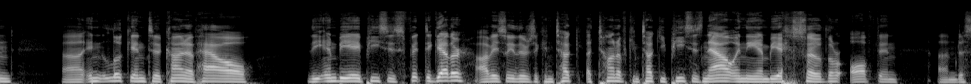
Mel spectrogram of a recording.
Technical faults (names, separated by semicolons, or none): compressed frames skipped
